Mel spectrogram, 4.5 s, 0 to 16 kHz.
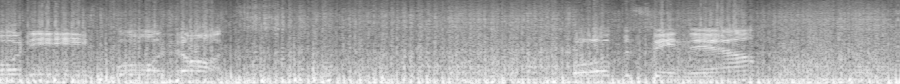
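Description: A Sea Devil speedboat fitted with a new propeller runs at about 44 knots, its engine a steady loud roar with wind and water rush, slapping slightly as the hull porpoises, while people talk over it.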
